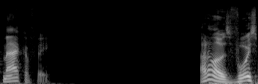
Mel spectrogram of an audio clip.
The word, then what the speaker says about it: McAfee: people's names Pat mfy tell Pat mcaffe I'm like that John that's it's Pat McAfee I don't know his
